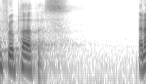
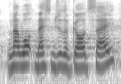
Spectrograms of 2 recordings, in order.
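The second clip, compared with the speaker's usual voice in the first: usual speaking voice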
